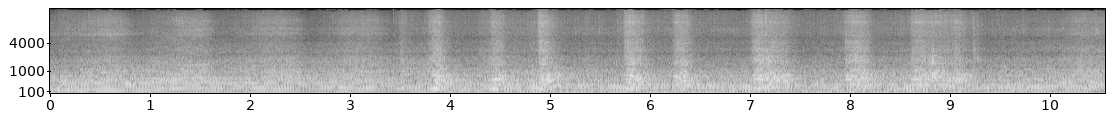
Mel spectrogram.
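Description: Engine-driven multifunction chopper running under load, shredding a coconut frond: a steady engine hum with the blades' sharp chops recurring every half second to a second from about four seconds in as the frond is pushed in.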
